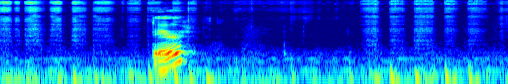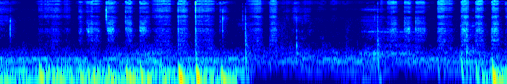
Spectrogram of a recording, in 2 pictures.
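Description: Pencil scratching on paper while sketching a cartoon character's foot with one toe, a steady soft scraping with a sharper stroke near the start, heard under a person talking, then falling quiet near the end.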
